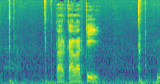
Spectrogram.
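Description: Computer keyboard keystrokes: a few separate key clicks as a word is typed.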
